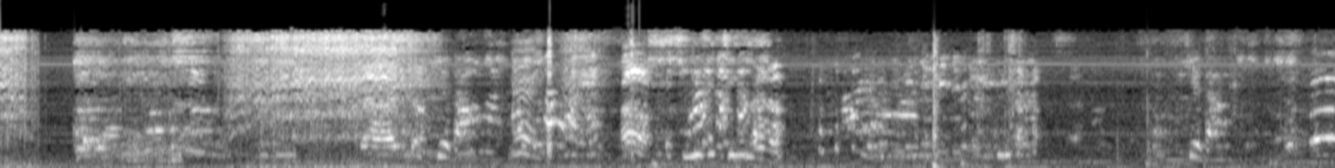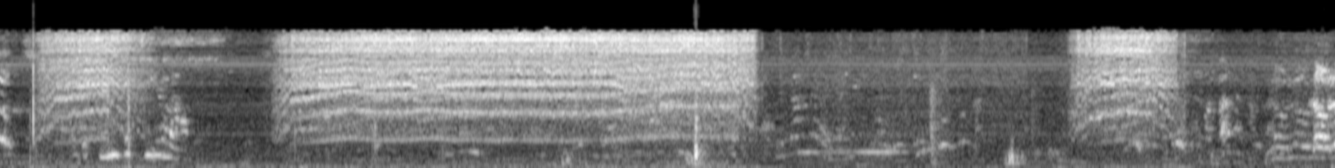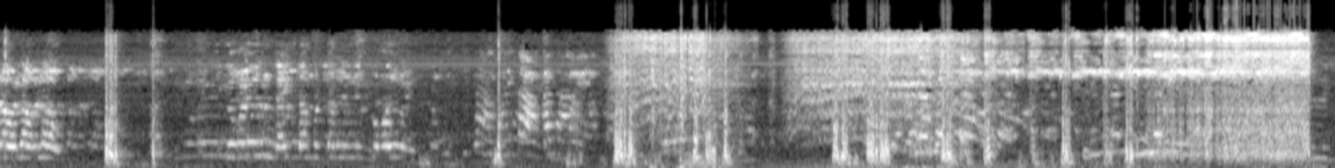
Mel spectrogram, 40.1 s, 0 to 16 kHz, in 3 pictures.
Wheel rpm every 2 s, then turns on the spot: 50, 100, 20, 0, 0, 0, 10, 40, 110, 160, 90, 20, 50, 10, 0, 10, 60, 90, 30, 0.
0-2 22-28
